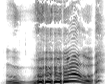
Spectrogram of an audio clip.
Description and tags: oooh ooh hoo hoo
a sort of "close call" laugh that I recorded when playing FNaF, most likely hearing a loud breath at one of the doors.
female, girl, human, laugh, ooh, vocal, voice, woman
